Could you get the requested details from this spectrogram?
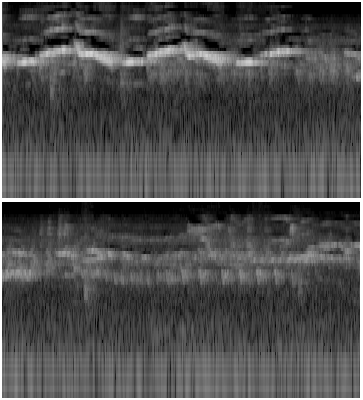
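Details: Chinese hwamei in fighting song during home training; three loud, rich whistled phrases in the first two seconds, followed by softer, lower twittering and warbled notes.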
